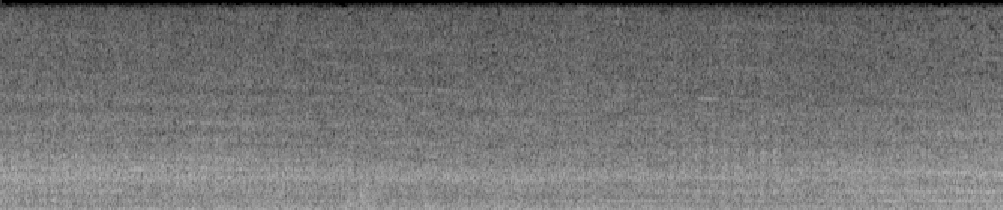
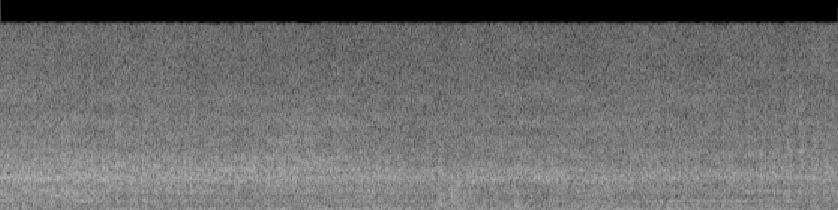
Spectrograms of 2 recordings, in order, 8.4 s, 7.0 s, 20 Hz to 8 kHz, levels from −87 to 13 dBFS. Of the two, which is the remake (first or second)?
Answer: second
